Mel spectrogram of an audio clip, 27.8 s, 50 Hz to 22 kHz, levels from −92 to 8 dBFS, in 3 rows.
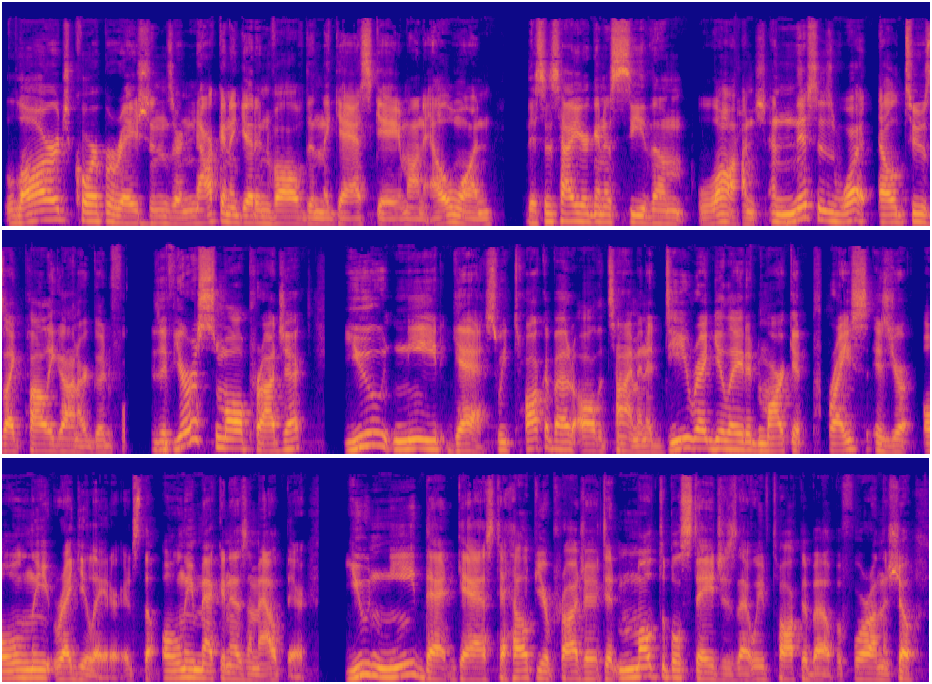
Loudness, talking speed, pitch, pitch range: -18 LUFS, 180 wpm, 130 Hz, 110-145 Hz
